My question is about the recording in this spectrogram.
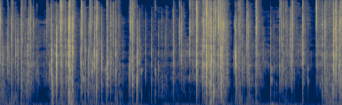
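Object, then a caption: Plastic snack bag filled with sliced almonds. A filled yellow plastic snack bag of sliced almonds is crumpled and squeezed in the hands. It makes dense, bright crinkling and crackling in quick irregular bursts with short pauses between, and almost no low end.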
